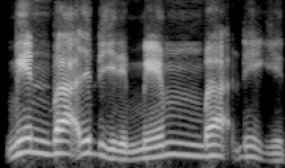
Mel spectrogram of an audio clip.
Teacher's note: kalau nun mati ketemu ba bunyi n-nya berubah jadi m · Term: iqlab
